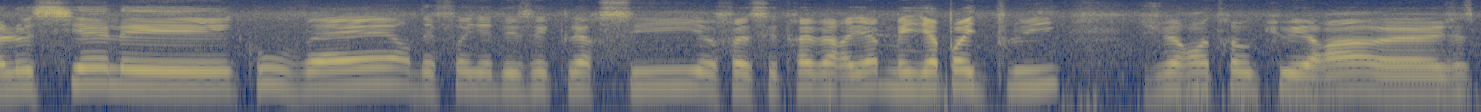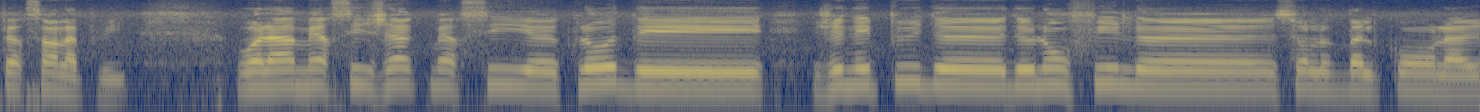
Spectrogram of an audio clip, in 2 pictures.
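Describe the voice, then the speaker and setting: Higher-voiced man on lo-fi radio contact. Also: fairly even intonation, normal speed, a bit bright. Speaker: amateur radio operator. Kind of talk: casual radio contact chat. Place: outdoors in a park. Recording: band-limited outdoor radio recording, faint noise.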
